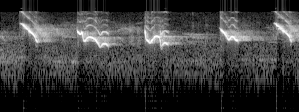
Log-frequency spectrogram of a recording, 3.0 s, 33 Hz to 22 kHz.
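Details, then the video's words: Red-cowled cardinal, a kept bird held for about four months in Fortaleza, Ceará, Brazil, praised for a perfect song of over twenty notes; five loud, clear whistled notes sweep down and loop, spaced about 0.6 seconds apart, in quiet surroundings. "Galo de Campina "o canto perfeito""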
